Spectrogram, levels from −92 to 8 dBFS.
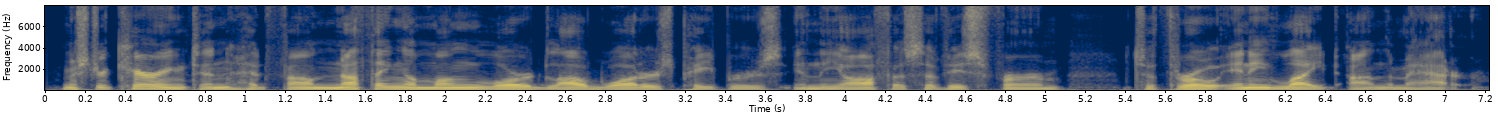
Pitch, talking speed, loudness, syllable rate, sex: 115 Hz, 185 wpm, -17 LUFS, 5.1 syllables/s, male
